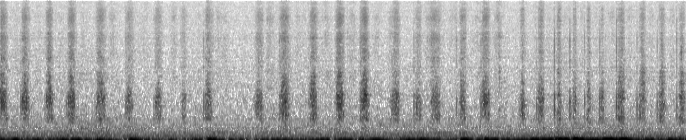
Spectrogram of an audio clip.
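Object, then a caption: Fine liner pen on a paper sketchbook sheet. A fine liner pen draws dense, short hatching strokes on white sketchbook paper resting on a desk. Quick, fairly irregular dry scratches repeat steadily, each a short, bright burst of friction over a constant low hum.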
